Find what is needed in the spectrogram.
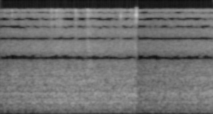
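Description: Steady noise of a walk-in cooler's refrigeration unit running.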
